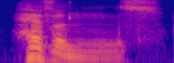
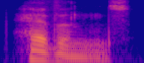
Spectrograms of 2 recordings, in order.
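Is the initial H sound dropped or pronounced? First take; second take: pronounced; pronounced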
